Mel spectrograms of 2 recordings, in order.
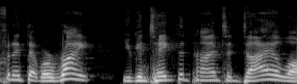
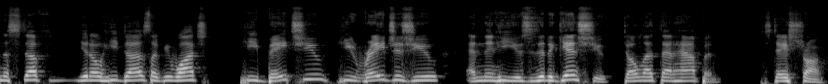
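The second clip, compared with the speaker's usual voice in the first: ordinary talk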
